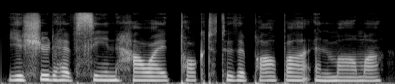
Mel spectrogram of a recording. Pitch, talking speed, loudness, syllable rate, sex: 185 Hz, 180 wpm, -16 LUFS, 4.1 syllables/s, female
